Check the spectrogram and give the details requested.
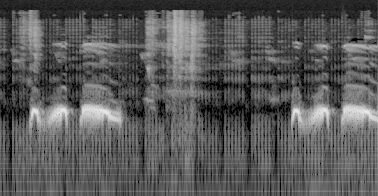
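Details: Lure spotted dove calling to attract wild doves: two loud cooing phrases, each of short arched coos followed by a long drawn-out note falling at the end, separated by a brief pause.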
